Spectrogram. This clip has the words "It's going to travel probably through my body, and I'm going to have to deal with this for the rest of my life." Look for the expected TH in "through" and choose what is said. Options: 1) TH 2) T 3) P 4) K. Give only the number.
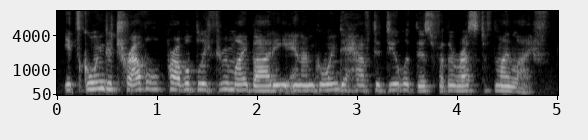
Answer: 1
